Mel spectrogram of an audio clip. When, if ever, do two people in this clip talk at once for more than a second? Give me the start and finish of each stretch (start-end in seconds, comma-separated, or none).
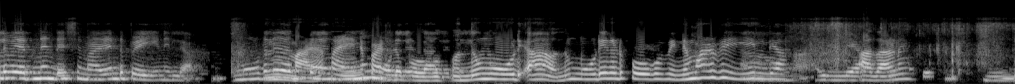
2.7-4.6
